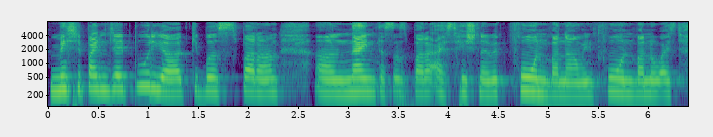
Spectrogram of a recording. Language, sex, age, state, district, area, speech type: Kashmiri, female, 30-45, Jammu and Kashmir, Ganderbal, rural, spontaneous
